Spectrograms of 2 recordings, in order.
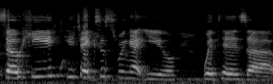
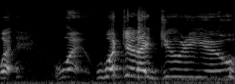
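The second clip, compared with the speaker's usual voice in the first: feeble, high, weak pleading of a dying goblin; 6 semitones higher than usual. Voicing a goblin who is puking up blood and barely holding on: dying goblin pleading. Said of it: "And he's, like, puking up blood. He's like".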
